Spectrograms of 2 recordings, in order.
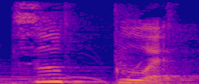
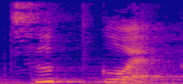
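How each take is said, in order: The two takes are said the same way.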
